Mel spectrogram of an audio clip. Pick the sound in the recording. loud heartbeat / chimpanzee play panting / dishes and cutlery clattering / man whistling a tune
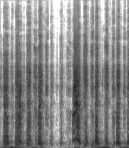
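chimpanzee play panting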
